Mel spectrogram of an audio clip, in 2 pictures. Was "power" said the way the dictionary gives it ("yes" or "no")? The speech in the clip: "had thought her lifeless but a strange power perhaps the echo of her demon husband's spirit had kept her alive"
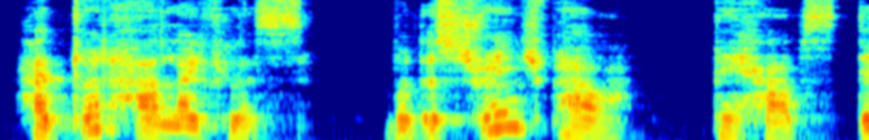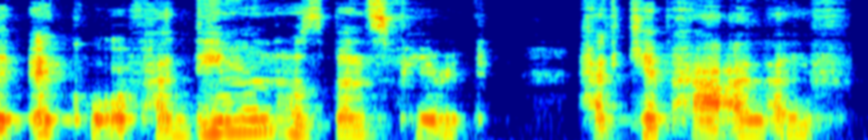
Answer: yes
